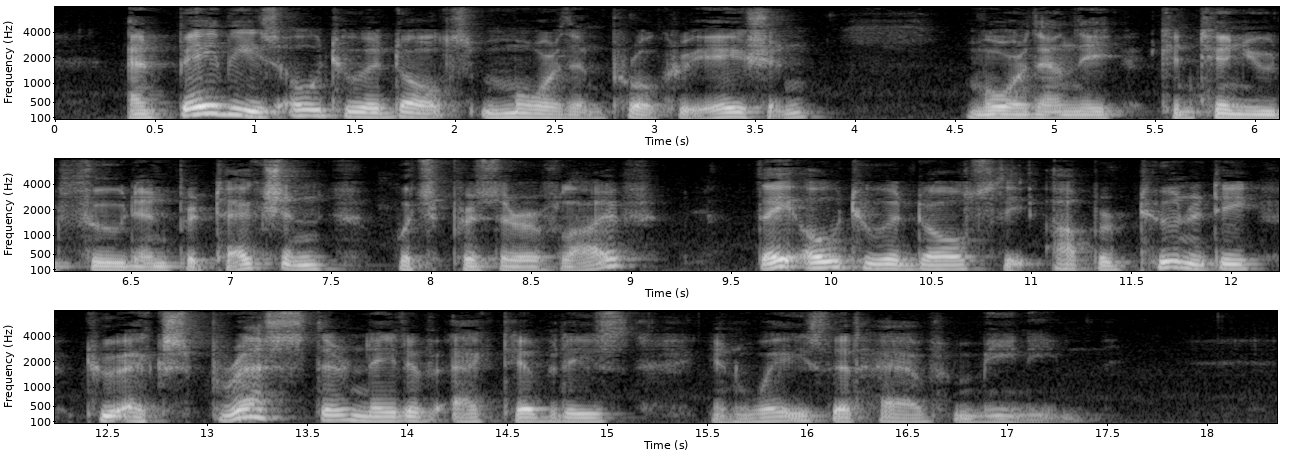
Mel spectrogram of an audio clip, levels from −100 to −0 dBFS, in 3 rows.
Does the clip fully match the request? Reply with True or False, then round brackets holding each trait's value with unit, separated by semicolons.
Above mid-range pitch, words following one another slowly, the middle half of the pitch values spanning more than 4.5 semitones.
False (105 Hz; 110 wpm; 5.0 semitones)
